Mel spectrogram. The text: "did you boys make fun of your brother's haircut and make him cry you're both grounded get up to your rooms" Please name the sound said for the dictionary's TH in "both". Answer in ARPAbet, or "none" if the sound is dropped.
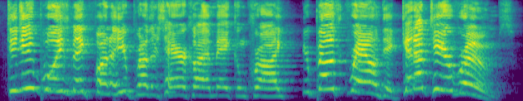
TH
